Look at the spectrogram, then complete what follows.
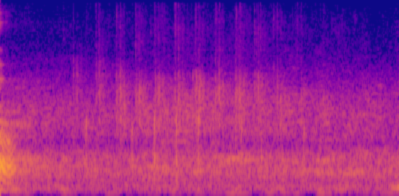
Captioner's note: cheering and applause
